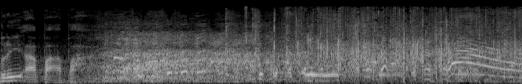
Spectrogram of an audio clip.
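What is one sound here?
People laugh loudly.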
